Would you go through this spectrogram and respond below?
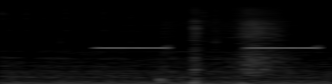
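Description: Truck reversing beeps in the Euro Truck Simulator driving game, two clear, sustained electronic tones with a brief thud between them, heard over low engine rumble.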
